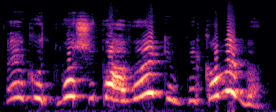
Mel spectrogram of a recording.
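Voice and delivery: loud teasing yell. Real, not acted. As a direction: shout at your teammate. Yelling at teammate over misses.

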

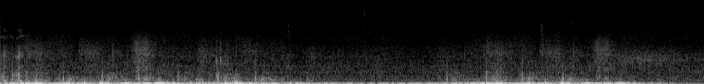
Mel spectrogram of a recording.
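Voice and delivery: long wheezing unvoiced laugh; helpless silent giggling fit; breathless laughter. Real, not acted. Laughing at his own stutter.

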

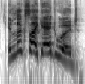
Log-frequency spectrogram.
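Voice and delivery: high, loud panicked outburst; frenzy of fear. A narrator's reading. Rebecca seeing her dead brother's likeness, frantic with fear. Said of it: "burst out Rebecca in a sort of frenzy of fear".

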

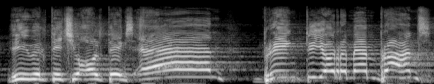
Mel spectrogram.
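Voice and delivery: high, loud, drawn-out preaching; full-force preaching. Acted. Preacher tells the congregation about the Holy Ghost's power, full-force preaching. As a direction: preach it hard, pitch pushed high.

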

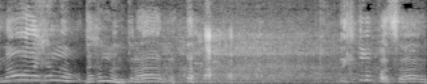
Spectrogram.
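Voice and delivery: high, laughing take on his own calm order; hammed-up fearless pastor; mock brave pastor. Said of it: "Pero era todo serio". (imitando al pastor valiente, más agudo y riendo)

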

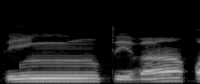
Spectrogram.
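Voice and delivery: তিন তিবাক loud with drawn-out nasal; heavy ghunnah. Shown as a demonstration. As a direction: hold the nasal of তিন, then stretch তিবাক. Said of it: "এভাবে আমরা প্রত্যেকটা". (তিন তিবাক-এ জোরে মোটা গুন্না)

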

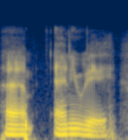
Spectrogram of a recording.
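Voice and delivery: ordinary delivery

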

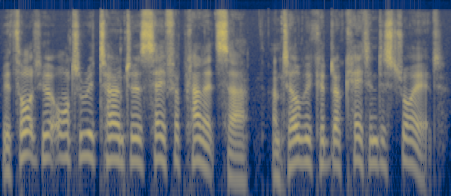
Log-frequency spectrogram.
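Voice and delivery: high-pitched, urgent military report; reporting officer. Acted.

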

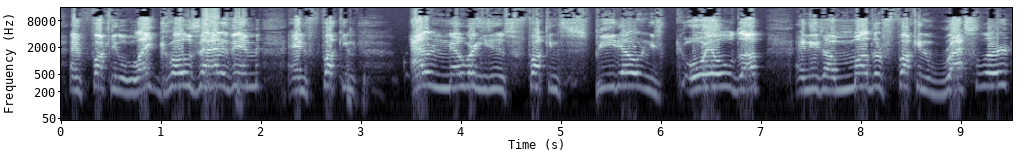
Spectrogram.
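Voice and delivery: worked-up fan retelling at full tilt; excited rant. Real, not acted. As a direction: rave about it with every swear punched. Raving about absurd movie climax.

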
